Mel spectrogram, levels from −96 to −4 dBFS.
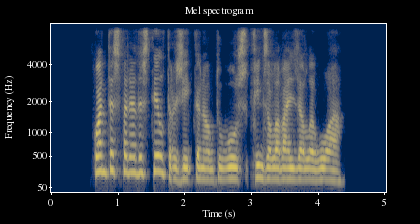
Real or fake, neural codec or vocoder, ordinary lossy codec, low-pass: fake; autoencoder, 48 kHz, 128 numbers a frame, DAC-VAE, trained on Japanese speech; AAC, 48 kbps; 7.2 kHz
